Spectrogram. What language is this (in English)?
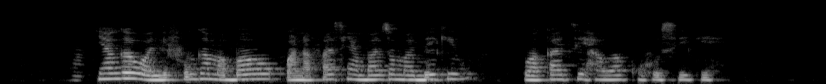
Swahili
